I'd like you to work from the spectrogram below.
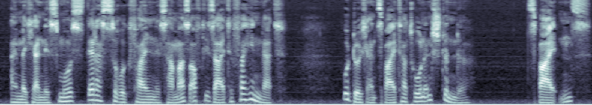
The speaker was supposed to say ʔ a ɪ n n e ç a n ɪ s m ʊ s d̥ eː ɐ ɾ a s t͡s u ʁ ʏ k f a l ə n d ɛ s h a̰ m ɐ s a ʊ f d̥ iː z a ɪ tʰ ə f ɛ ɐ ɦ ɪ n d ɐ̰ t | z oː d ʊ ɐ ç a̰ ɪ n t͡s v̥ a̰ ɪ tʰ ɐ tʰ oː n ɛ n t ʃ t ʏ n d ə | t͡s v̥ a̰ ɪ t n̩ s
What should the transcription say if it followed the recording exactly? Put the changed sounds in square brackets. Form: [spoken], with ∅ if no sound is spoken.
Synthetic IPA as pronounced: ʔ a ɪ n [m] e ç a n ɪ s m ʊ s d̥ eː ɐ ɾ a s t͡s u ʁ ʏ k f a l ə n d ɛ s h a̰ m ɐ s a ʊ f d̥ iː z a ɪ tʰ ə f ɛ ɐ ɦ ɪ n d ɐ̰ t | [v] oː d ʊ ɐ ç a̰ ɪ n t͡s v̥ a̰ ɪ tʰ ɐ tʰ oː n ɛ n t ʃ t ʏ n d ə | t͡s v̥ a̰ ɪ t n̩ s

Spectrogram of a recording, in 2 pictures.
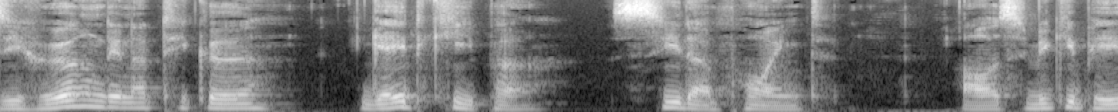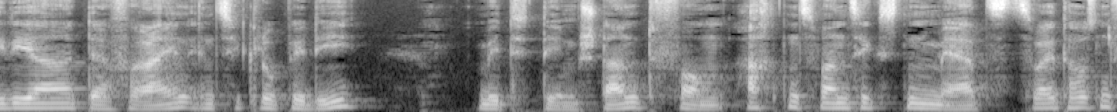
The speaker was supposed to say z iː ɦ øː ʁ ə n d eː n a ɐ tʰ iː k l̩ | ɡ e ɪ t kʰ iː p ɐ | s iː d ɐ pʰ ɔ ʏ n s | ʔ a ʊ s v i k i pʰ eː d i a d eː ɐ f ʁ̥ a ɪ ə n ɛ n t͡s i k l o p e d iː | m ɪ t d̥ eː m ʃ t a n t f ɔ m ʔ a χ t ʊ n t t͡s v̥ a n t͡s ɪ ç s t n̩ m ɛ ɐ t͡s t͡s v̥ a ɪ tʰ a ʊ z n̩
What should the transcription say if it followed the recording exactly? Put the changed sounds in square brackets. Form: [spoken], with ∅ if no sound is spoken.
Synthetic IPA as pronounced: z iː ɦ øː ʁ ə n d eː n a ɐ tʰ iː k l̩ | ɡ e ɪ t kʰ iː p ɐ | s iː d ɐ pʰ ɔ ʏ n [t] | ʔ a ʊ s v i k i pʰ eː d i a d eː ɐ f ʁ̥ a ɪ ə n ɛ n t͡s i k l o p e d iː | m ɪ t d̥ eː m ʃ t a n t f ɔ m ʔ a χ t ʊ n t t͡s v̥ a n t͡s ɪ ç s t n̩ m ɛ ɐ t͡s t͡s v̥ a ɪ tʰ a ʊ z n̩

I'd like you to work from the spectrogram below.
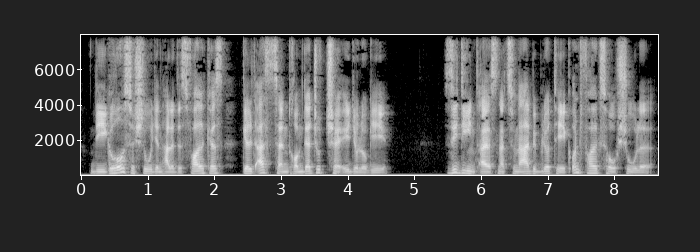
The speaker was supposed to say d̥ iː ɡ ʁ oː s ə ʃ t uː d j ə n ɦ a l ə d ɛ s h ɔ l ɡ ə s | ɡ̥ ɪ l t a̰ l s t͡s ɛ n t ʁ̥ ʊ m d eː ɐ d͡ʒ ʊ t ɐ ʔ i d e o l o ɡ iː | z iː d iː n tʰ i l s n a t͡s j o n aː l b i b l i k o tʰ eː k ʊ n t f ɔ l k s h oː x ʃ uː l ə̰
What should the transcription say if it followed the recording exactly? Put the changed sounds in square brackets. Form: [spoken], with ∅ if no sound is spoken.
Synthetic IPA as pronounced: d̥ iː ɡ ʁ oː s ə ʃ t uː d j ə n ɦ a l ə d ɛ s [f] ɔ l [k] ə s | ɡ̥ ɪ l t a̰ l s t͡s ɛ n t ʁ̥ ʊ m d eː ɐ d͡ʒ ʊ [t͡ʃ] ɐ ʔ i d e o l o ɡ iː | z iː d iː n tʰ [a] l s n a t͡s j o n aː l b i b l i [∅] o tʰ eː k ʊ n t f ɔ l k s h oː x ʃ uː l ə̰

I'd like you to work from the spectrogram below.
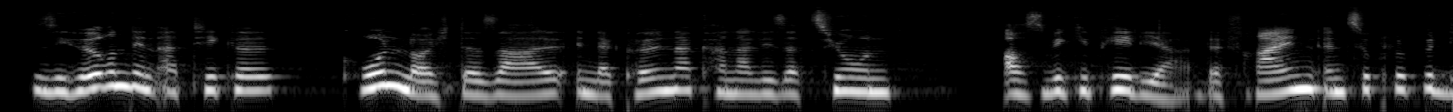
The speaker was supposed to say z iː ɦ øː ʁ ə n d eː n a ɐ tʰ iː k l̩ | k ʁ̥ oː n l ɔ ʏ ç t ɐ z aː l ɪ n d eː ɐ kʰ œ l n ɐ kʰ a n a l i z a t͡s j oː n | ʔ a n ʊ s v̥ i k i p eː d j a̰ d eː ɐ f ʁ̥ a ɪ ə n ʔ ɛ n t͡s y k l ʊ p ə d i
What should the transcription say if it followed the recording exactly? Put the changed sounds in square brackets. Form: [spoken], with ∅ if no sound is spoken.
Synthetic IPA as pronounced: z iː ɦ øː ʁ ə n d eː n a ɐ tʰ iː k l̩ | k ʁ̥ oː n l ɔ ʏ ç t ɐ z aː l ɪ n d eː ɐ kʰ œ l n ɐ kʰ a n a l i z a t͡s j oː n | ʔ a [∅] ʊ s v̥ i k i [pʰ] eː d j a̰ d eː ɐ f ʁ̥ a ɪ ə n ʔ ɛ n t͡s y k l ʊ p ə d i

